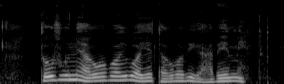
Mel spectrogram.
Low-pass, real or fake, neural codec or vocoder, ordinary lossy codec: 19.8 kHz; fake; vocoder, 44.1 kHz, 128 mel bands every 512 samples, BigVGAN v2; Opus, 64 kbps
